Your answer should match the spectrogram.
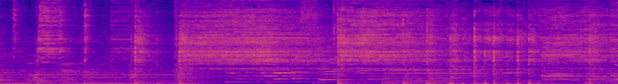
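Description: Live band with drum kit, bass, keyboard and male lead vocal playing a pop song. The bass thins out about two seconds in, then the drums play a fill of quick, even strokes before the full band comes back in.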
